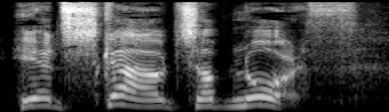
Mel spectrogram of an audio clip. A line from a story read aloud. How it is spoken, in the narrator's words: Wold roared back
